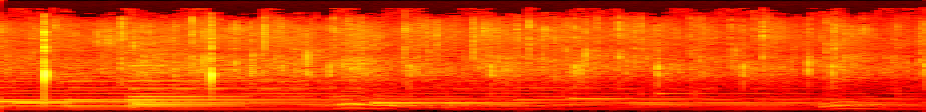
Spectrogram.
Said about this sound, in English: Give a good clap offering to the Lord.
